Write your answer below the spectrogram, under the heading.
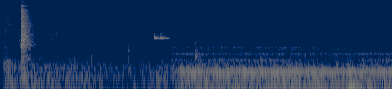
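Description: A click and a short beep, then a quiet, even fan whoosh with a soft steady hum; the unit is running normally.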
